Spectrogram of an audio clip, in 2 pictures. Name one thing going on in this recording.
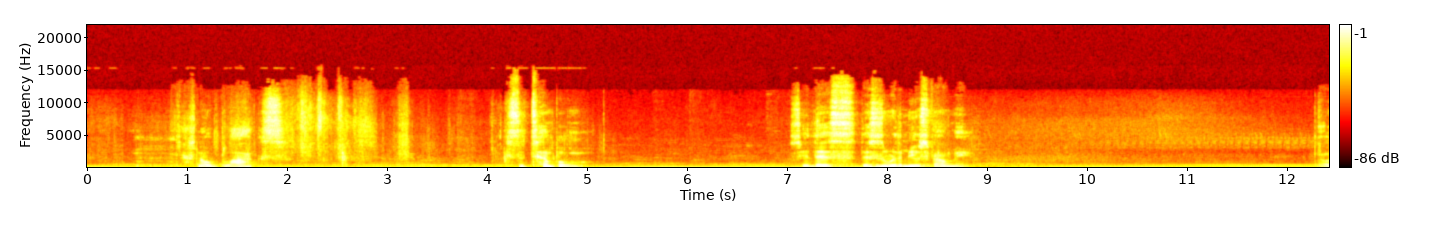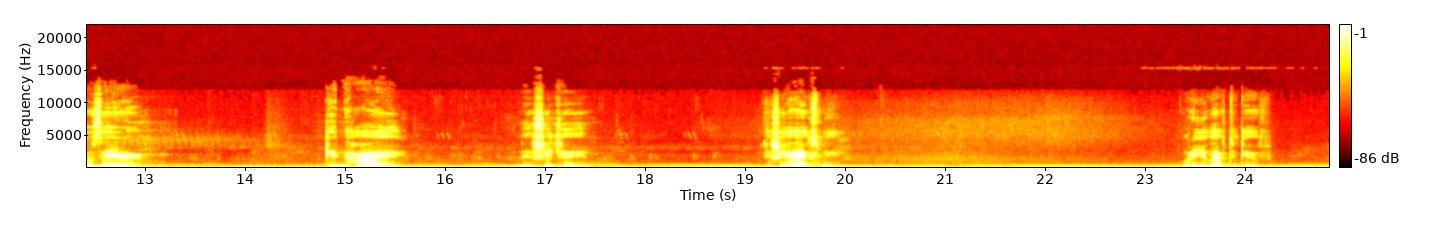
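A young man speaks calmly nearby.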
